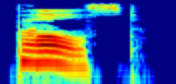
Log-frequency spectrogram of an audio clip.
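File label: "pulsed", British English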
